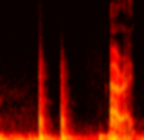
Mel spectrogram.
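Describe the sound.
Two quick, sharp knuckle raps on wood, fairly loud, followed a moment later by a man beginning to speak.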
